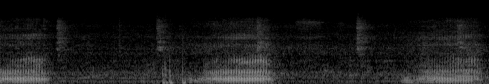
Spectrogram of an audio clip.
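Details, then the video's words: Sleeping Shar Pei snoring in the evening indoors, three slow rasping, low-pitched breaths over a few seconds, each a long buzzy swell separated by quiet gaps. "jyo shar pei ronfle"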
